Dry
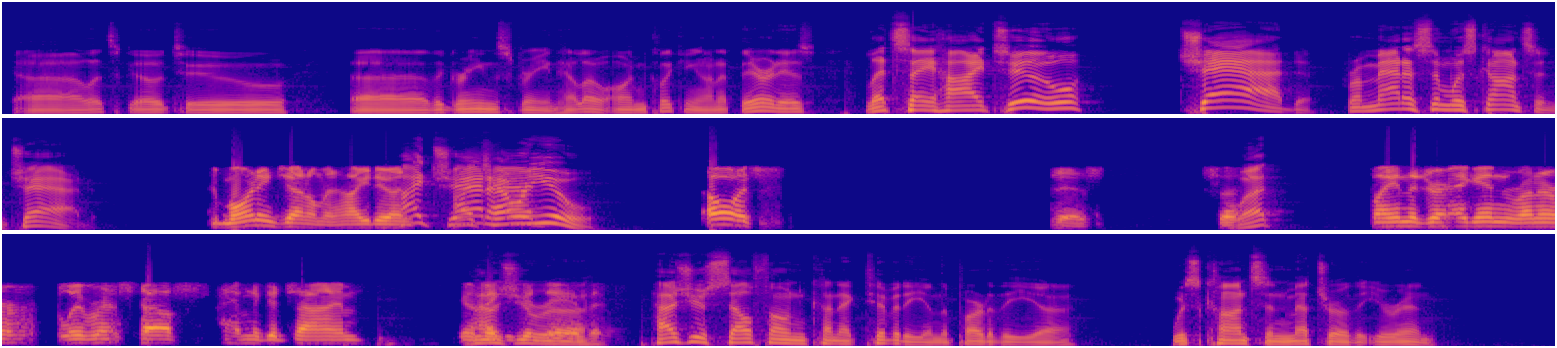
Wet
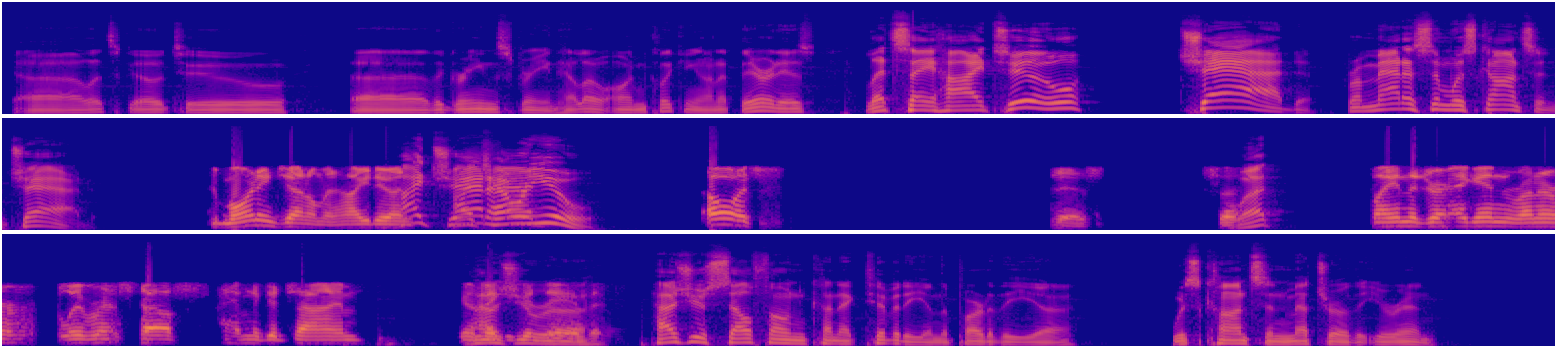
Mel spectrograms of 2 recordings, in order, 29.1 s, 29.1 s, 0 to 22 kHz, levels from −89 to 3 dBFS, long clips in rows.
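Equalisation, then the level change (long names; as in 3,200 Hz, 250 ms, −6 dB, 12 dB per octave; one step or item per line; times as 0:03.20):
first-order pre-emphasis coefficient 0.8
high-shelf EQ 6,900 Hz −4 dB
+6.0 dB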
